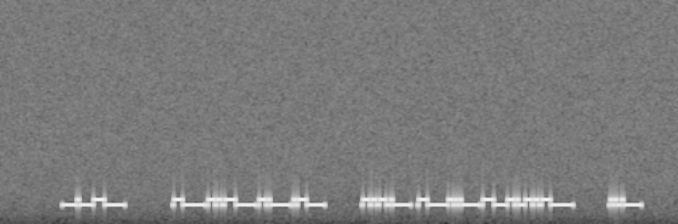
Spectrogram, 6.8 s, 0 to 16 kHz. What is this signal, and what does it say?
TTY/TDD text telephone tones (45.45 baud Baudot), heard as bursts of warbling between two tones, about 400 Hz shift, 1600 Hz centre. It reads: TO THE NORTH OF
